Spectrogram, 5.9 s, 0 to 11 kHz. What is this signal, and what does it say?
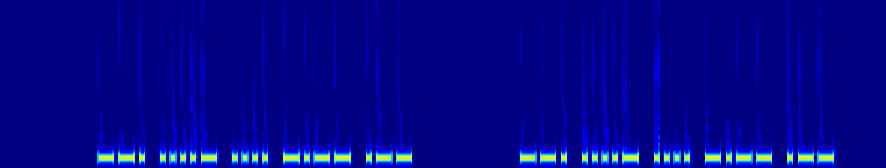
Morse code, heard as a keyed tone, about 36 wpm, 700 Hz. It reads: G4HYW G4HYW
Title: DXCC-100 Call Signs - 5 Characters - Repeated 3x - 35wpm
